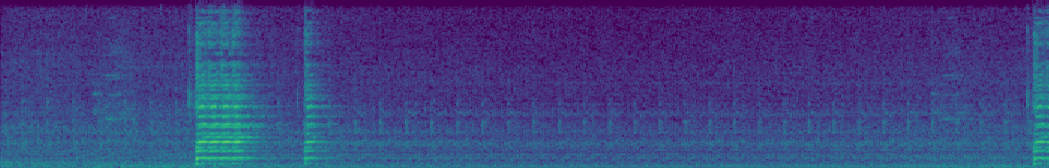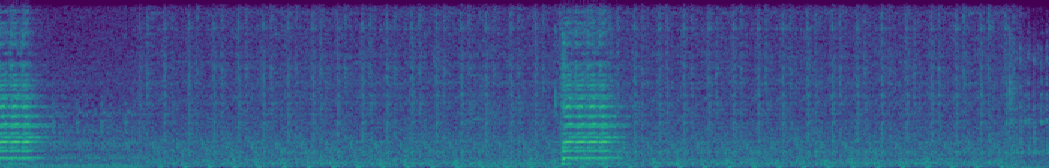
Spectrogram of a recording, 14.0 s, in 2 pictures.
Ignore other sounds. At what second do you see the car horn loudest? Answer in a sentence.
The loudest moment of the car horn is at 1 second.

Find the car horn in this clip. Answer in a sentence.
You can hear the car horn from 0.7 to 2.1 s, from 6.3 to 7.3 s and from 10.2 to 11.2 s.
